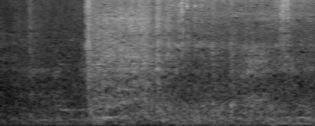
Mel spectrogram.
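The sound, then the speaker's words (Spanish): A bus engine cranks and catches after a brief quiet lead-in, then settles into a loud, steady rumbling idle, with a slight surge near the end. “Entre paradas del autobús aunque algunas cosas han cambiado en este episodio.”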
